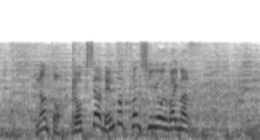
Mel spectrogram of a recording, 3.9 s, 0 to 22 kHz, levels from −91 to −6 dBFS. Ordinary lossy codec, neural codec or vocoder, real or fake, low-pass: none; codec, 16 kHz, 16 kbps, FreqCodec, smaller model; fake; 7.2 kHz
